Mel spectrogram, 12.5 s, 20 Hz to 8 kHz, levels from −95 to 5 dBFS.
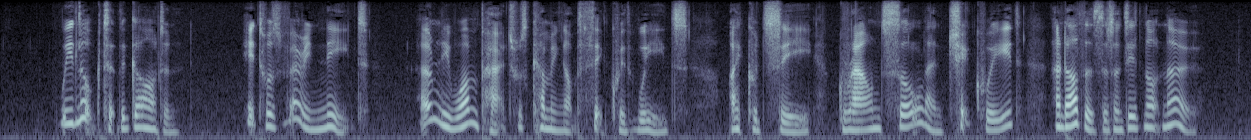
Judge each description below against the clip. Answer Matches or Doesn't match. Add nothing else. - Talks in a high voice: Matches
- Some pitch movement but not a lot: Doesn't match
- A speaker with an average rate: Matches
